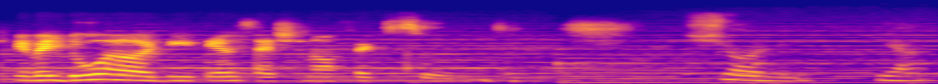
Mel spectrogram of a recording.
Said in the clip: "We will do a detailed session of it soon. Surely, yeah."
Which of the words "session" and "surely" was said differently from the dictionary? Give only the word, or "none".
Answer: none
